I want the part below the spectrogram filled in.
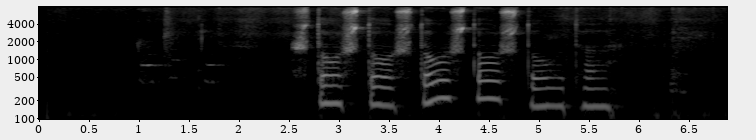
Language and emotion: Russian, sad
